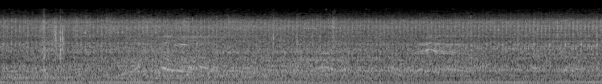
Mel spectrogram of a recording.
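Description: A vehicle engine idling steadily, with a couple of light knocks about half a second in.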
